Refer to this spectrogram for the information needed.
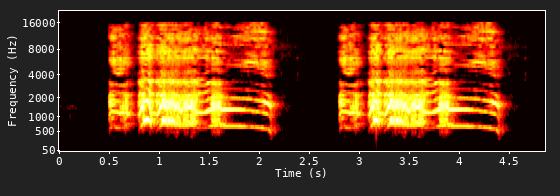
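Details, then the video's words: A rooster crows twice, each crow a harsh multi-part cock-a-doodle-doo about two seconds long, ending in a drawn-out falling note, with a short pause between. "Rooster Sound"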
